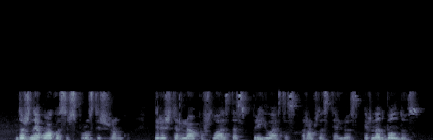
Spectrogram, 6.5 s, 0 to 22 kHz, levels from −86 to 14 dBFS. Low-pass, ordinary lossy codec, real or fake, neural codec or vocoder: 19.8 kHz; AAC, 24 kbps; real; none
